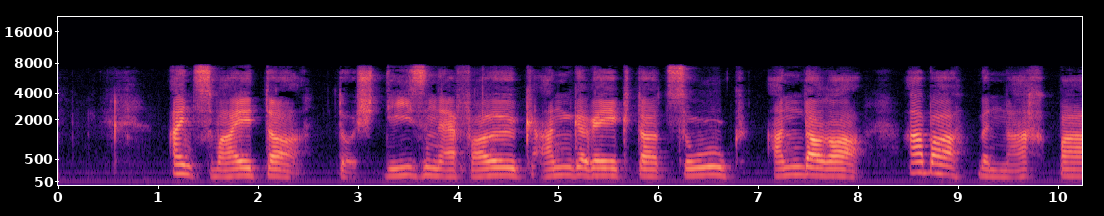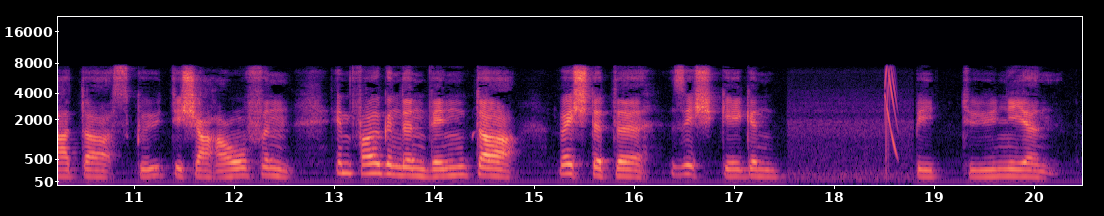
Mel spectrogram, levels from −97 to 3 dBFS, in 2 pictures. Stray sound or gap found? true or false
true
